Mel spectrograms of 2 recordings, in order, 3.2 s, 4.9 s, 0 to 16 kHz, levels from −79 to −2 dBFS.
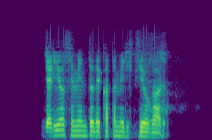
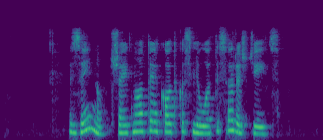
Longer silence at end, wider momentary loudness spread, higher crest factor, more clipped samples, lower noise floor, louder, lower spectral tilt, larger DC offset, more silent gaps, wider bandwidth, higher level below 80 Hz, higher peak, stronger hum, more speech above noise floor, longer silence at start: about the same, 0.65 s vs 0.7 s; about the same, 5 LU vs 7 LU; about the same, 20 dB vs 18 dB; neither; second, -65 dBFS vs -75 dBFS; first, -19 LUFS vs -30 LUFS; first, -7 dB/octave vs -5 dB/octave; neither; neither; about the same, 7.6 kHz vs 7.8 kHz; first, -62 dBFS vs -68 dBFS; first, -2 dBFS vs -12 dBFS; neither; about the same, 47 dB vs 46 dB; second, 0.65 s vs 1.05 s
